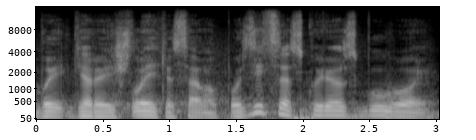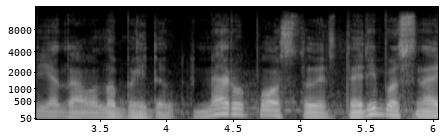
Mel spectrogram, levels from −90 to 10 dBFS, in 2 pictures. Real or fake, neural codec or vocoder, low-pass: fake; codec, 44.1 kHz, 3.4 kbps, Pupu-Codec; 14.4 kHz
